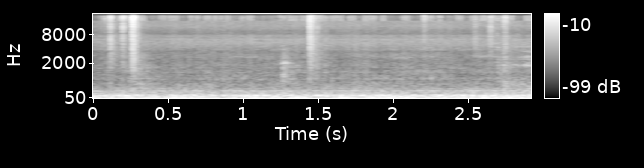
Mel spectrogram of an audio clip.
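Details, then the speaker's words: 1956 American Flyer #569 whistling billboard motor at full accessory voltage: steady low electric hum with faint clicks, motor powered but hung up and not spinning, no whistle; owner suspects a part with a screw underneath needs adjusting. "it hums it wants to go but as you can see it kind of it's just it's just getting hung up so i'm not exactly sure um what the deal is"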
